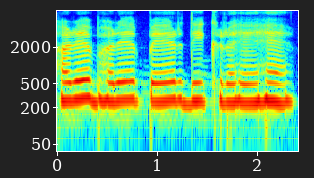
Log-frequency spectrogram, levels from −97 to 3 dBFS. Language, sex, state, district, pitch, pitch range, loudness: Hindi, female, Assam, Kamrup Metropolitan, 260 Hz, 250-265 Hz, -13 LUFS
